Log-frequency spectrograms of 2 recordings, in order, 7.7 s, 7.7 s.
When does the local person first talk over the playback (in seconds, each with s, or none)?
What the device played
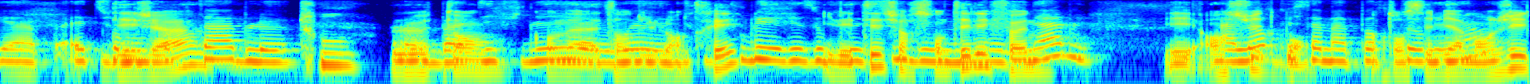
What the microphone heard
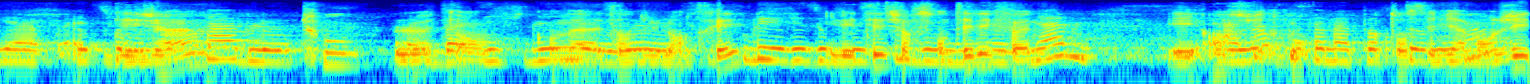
none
